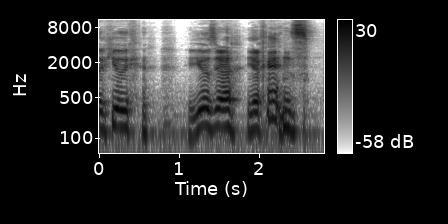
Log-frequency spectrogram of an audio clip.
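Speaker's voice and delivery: ordinary delivery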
